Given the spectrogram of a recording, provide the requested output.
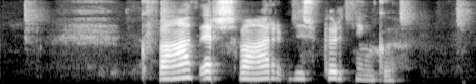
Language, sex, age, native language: Icelandic, female, 40-49, Icelandic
